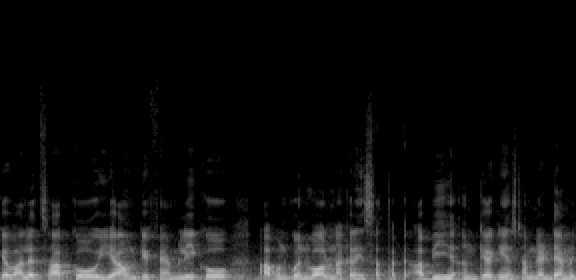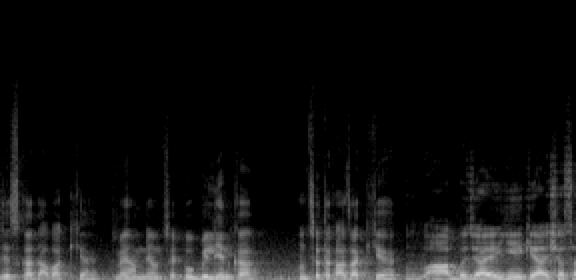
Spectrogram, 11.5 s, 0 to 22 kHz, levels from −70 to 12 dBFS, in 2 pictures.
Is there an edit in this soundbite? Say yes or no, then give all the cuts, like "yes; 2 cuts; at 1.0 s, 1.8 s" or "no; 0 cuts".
yes; 4 cuts; at 2.4 s, 4.1 s, 6.9 s, 9.8 s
